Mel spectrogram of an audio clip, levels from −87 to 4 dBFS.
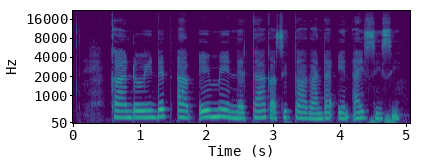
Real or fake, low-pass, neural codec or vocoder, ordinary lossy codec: real; none; none; none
